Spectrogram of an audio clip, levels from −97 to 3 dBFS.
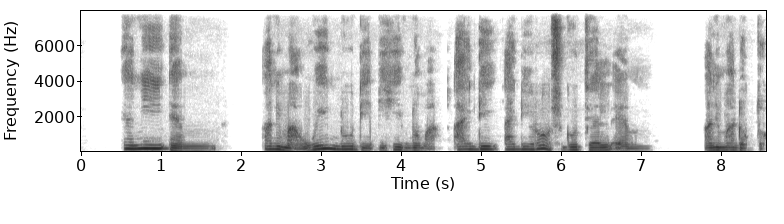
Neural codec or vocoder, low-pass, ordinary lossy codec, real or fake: none; none; none; real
